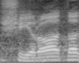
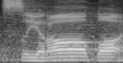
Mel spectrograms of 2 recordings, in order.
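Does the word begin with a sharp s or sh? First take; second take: sh; sharp s. First: The word begins with a soft sh sound. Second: The word begins with a sharp s sound. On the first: The speaker calls it wrong. "bukan syirata" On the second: The speaker calls it right. "tapi sirata"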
